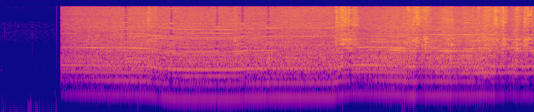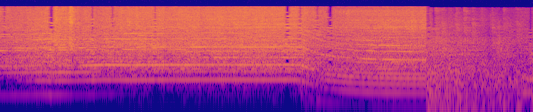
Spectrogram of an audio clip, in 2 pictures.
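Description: Case skid steer engine running at high revs, its pitch steady with small shifts, then falling away about six seconds in before cutting off abruptly.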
